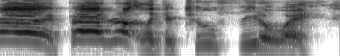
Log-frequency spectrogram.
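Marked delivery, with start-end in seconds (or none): 0.0-0.9 put-on high, loud children's yelling. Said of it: "They're all just yelling and screaming for nothing".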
